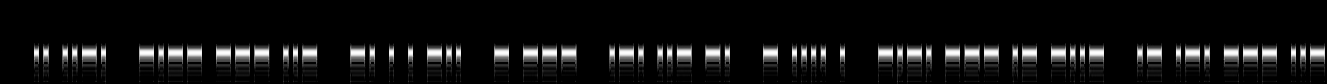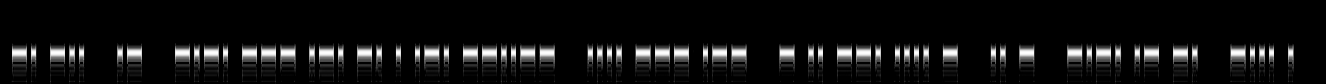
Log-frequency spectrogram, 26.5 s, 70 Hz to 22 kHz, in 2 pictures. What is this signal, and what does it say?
Morse code, heard as a keyed tone, about 25 wpm, 600 Hz. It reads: IF YOU NEED TO RUN THE COAX AROUND A CORNER, HOW TIGHT IT CAN BE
